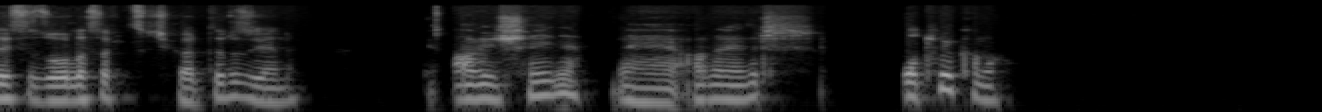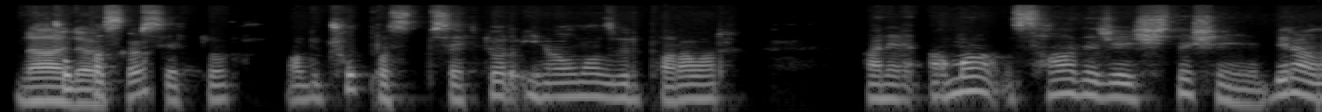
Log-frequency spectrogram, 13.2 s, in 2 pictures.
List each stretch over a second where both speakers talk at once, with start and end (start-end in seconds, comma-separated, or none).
none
